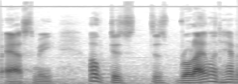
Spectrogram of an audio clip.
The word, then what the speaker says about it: Rhode Island: People from other places say it like it's an island, like Road Island, right? Rhode Island. As if like it's, you know, like, you know, Long Island like like No, it's Rhode Island, not Road Island.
